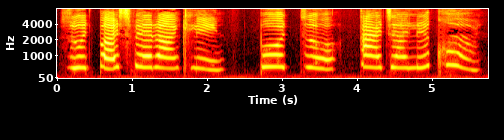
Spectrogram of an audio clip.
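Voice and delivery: the snail urging Franklin to run; urgent snail. Acted. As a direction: hurry him along.

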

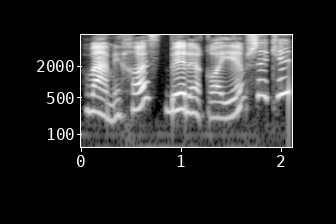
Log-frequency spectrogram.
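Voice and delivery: ordinary delivery, nothing marked

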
